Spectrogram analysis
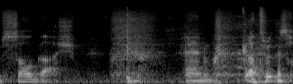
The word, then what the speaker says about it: Czolgosz: unfortunately told me that the family pronounced the name Solgosh, and we got through this whole show pronouncing it Czolgosz.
